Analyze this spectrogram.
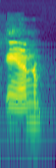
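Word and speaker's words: en (ἐν): The word in Greek, en, which is pronounced en, close to our word in, which is what it means.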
